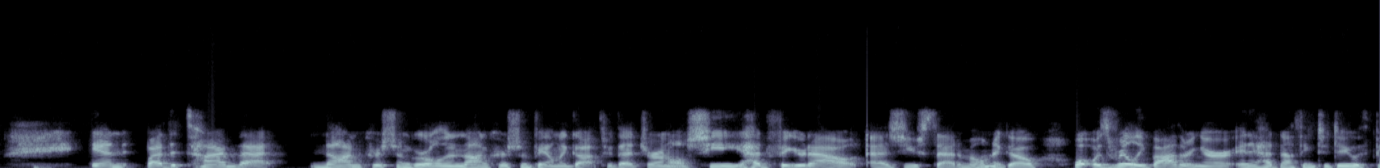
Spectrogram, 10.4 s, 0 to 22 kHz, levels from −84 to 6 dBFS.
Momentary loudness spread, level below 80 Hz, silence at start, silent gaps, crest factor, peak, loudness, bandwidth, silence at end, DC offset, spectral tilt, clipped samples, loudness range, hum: 5 LU; -70 dBFS; 0.05 s; none; 14 dB; -6 dBFS; -20 LUFS; 8 kHz; 0 s; under 0.1%; -4.5 dB/octave; under 0.1%; 1 LU; none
